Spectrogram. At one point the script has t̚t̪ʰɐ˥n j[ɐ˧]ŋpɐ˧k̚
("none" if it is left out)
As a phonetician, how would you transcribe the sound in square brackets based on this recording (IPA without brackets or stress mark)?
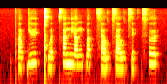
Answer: ɐ˧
